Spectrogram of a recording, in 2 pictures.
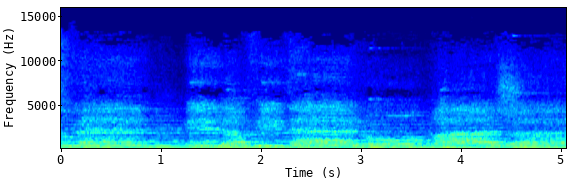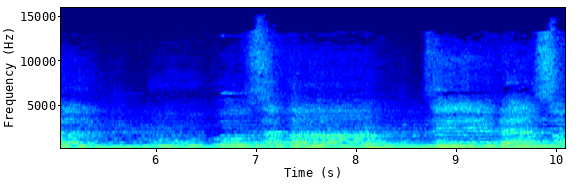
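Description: Choral music: a choir singing held chords that change every second or so over steady bass notes.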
